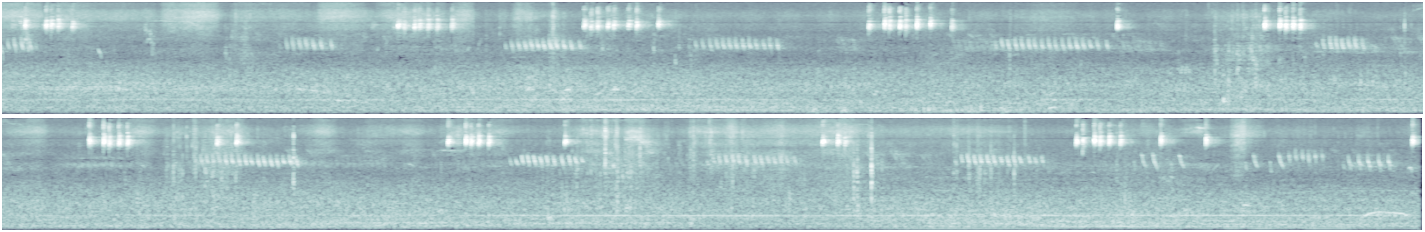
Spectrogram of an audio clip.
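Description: A small bird calling over and over in short, high chirps about every second, over a steady outdoor background with a faint constant hum.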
